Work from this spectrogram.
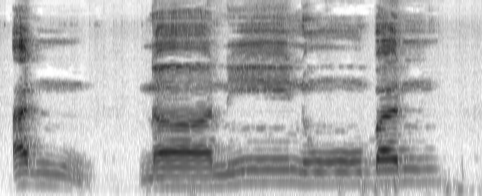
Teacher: huruf nun ni tempat keluarnya adalah apabila hujung lidah ni kita bawakan naik ke bahagian gusi di atas ini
